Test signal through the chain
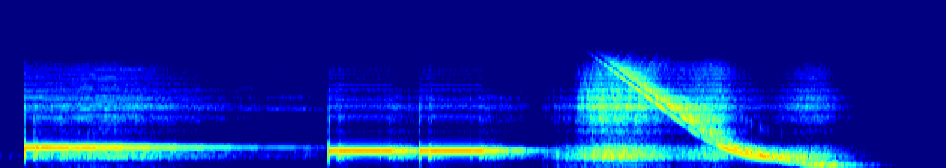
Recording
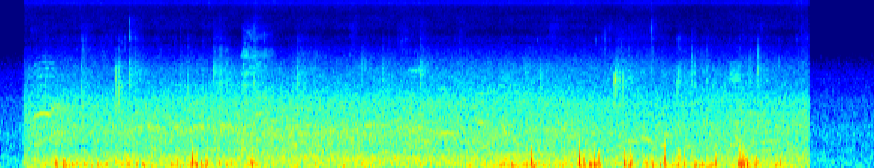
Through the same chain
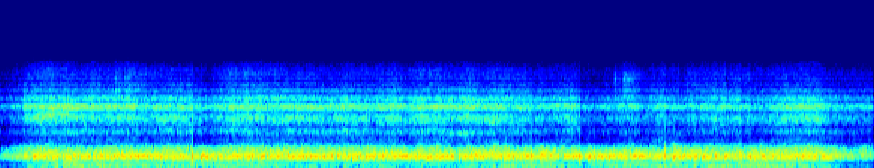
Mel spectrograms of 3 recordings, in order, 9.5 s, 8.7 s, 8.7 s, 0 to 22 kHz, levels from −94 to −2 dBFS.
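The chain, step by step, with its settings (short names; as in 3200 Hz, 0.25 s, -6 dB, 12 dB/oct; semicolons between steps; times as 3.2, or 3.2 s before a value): CVSD 32 kbps; speaker cabinet 150–4100 Hz, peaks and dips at 210 Hz +3 dB, 300 Hz +9 dB, 690 Hz -6 dB, 1100 Hz -6 dB, 1600 Hz +6 dB, 2900 Hz -7 dB; plate-style reverb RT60 0.77 s, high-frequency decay 0.65×, pre-delay 80 ms, DRR -6 dB; vocal rider within 4 dB 0.5 s; air absorption 450 m; fixed phaser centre 320 Hz, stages 4; comb 2.5 ms, depth 94%; compressor 5:1, threshold -30 dBFS; gain -2.5 dB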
